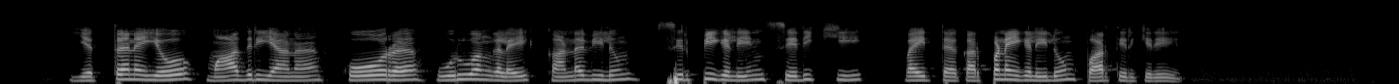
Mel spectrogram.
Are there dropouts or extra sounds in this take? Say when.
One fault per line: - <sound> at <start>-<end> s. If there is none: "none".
none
